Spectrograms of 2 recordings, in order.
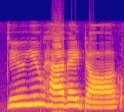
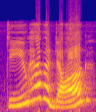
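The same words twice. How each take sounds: First: It is said flatly, like a statement. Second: It is said with a questioning tune.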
